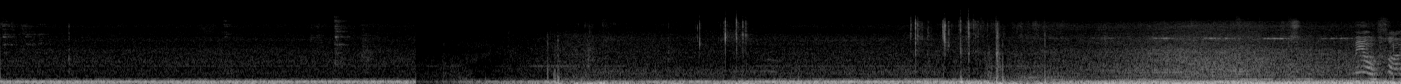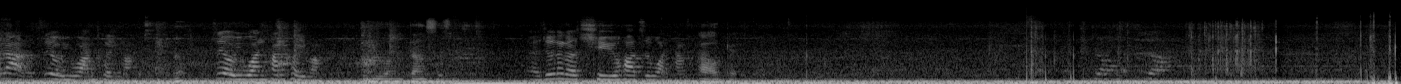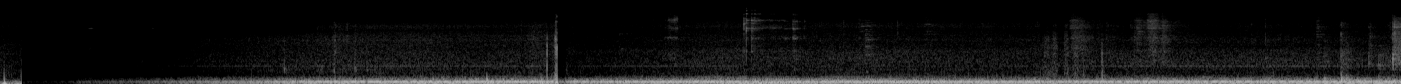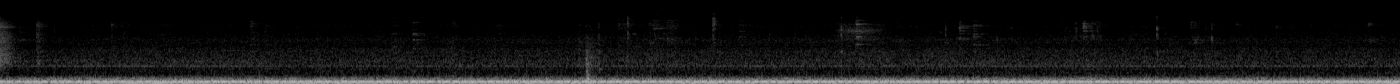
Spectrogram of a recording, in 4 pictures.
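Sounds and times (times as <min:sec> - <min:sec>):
low machine hum: 0:00.0 - 0:56.0.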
